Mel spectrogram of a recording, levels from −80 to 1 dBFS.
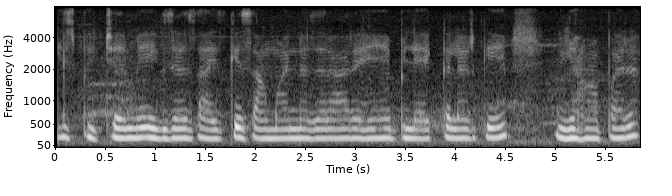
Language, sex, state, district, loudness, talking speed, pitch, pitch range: Hindi, female, Haryana, Rohtak, -16 LUFS, 155 wpm, 200 Hz, 195-210 Hz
